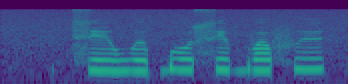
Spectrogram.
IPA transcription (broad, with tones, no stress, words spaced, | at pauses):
t͡se˧ wə˧ ɓo˧se˧bɐ˧ fɪ˥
